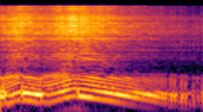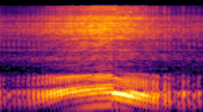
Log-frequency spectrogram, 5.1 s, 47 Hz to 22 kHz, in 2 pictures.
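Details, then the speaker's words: Bajaj 100 in for overhaul (owner was told the pilot bearing needed replacing, but there is none), revved: a light metallic tick rides over the exhaust beat and speeds up with revs. Engine tick of unknown cause; a leak at the block was also noted. "Yung mga boss, rev mo, rev. Revolusyon lang. Lagitik. May meow-meow na konti."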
